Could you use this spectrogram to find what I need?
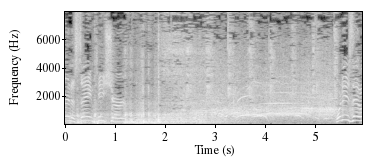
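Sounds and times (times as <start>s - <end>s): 
speech: 0.1s - 1.7s, 5.7s - 5.9s
crowd clapping: 2.3s - 5.9s
drumsticks clapping together: 2.8s - 5.8s.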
